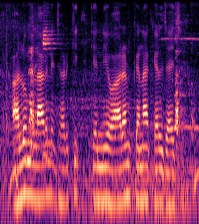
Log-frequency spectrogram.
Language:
Maithili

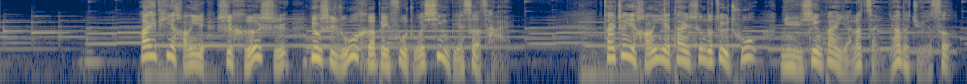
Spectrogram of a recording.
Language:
Chinese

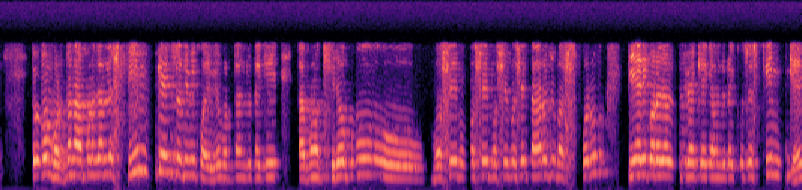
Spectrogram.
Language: Odia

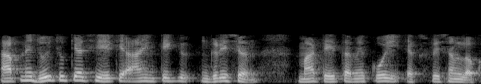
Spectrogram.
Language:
Gujarati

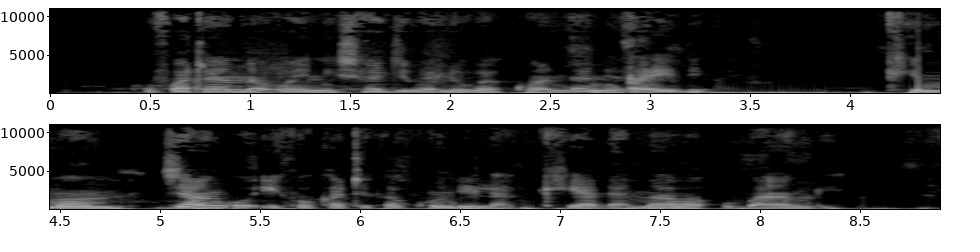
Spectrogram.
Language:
Swahili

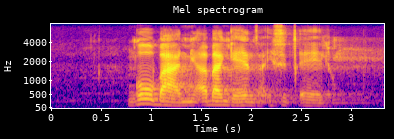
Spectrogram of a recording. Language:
Zulu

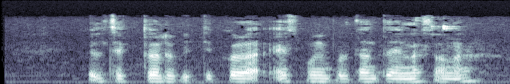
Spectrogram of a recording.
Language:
Spanish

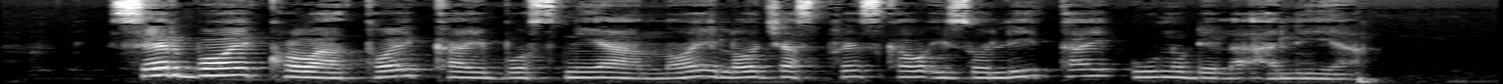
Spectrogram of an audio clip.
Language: Esperanto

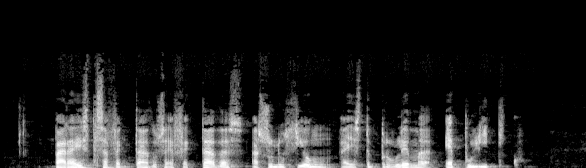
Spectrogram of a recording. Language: Galician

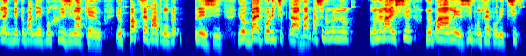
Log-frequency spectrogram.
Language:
French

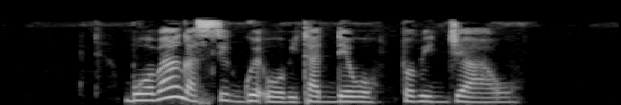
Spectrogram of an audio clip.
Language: Ganda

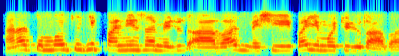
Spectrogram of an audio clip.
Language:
Kashmiri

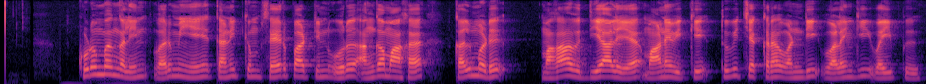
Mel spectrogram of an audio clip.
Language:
Tamil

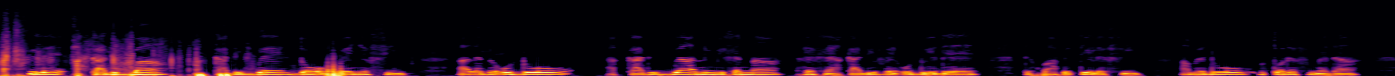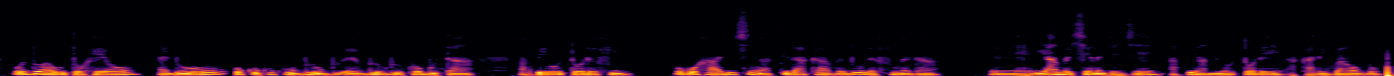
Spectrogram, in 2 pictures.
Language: Ewe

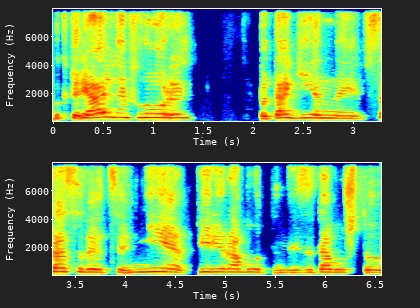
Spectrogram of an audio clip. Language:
Russian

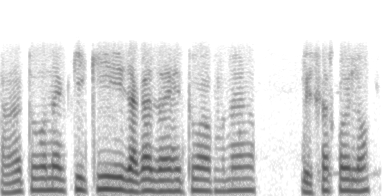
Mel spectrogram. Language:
Assamese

